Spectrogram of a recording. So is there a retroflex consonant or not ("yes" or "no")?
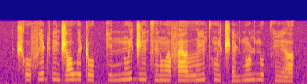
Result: yes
